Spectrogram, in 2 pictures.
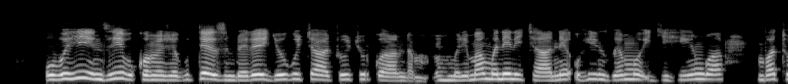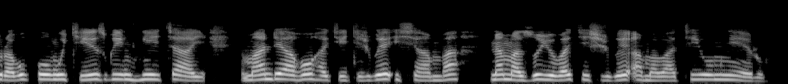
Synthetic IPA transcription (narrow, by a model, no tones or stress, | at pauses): uβuhiːnziβuko̞me̞ʒe̞ɡute̞ːzimbe̞ɾe̞iɟihuɡucaːt͡ʃucuɾɡwaːndaumuɾimamuninicaːne̞ʔuɦiːnzɡwe̞moiɟihiːŋɡwa | mvatuɾaβukuːŋɡuciːzɡwiŋ̥icaːji | maːndijaɦo̞ɦaciciʒɡwe̞ʔiʃaːmba | namazujuːβaciʃiʒɡwe̞ʔamaβatʰijuːmŋe̞ːɾu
